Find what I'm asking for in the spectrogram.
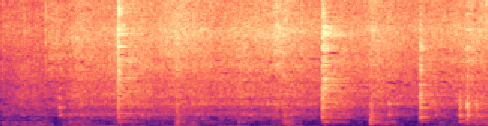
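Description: Softened tomatoes being sautéed in a pan for a whole green moong usal, with a steady low sizzle broken by several sharp scraping clinks as a spoon stirs them, close and alone.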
